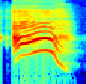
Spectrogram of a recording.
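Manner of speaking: high, loud yelp of pain; pained scream. Acted. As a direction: cry out as your hair is yanked. Hair grabbed in a fight.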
